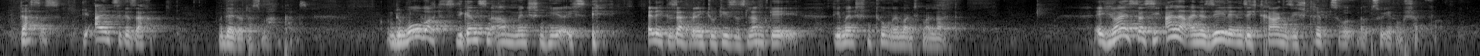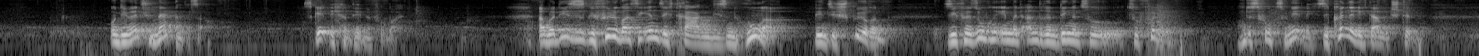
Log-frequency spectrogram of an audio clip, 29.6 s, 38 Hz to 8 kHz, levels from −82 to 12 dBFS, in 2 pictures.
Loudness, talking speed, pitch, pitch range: -21 LUFS, 190 wpm, 150 Hz, 140-190 Hz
